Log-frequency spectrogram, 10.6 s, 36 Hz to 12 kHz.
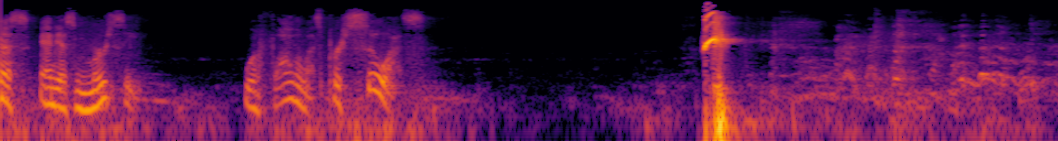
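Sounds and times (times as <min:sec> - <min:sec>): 
speech: 0:00.0 - 0:01.5, 0:02.4 - 0:04.3
person whistling: 0:07.0 - 0:07.6
laughter: 0:07.7 - 0:10.5.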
